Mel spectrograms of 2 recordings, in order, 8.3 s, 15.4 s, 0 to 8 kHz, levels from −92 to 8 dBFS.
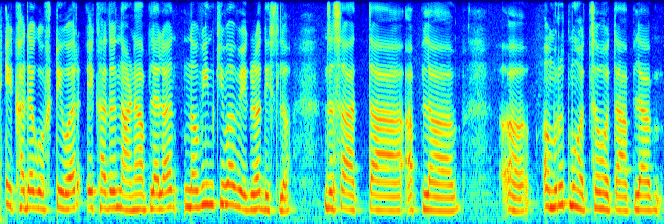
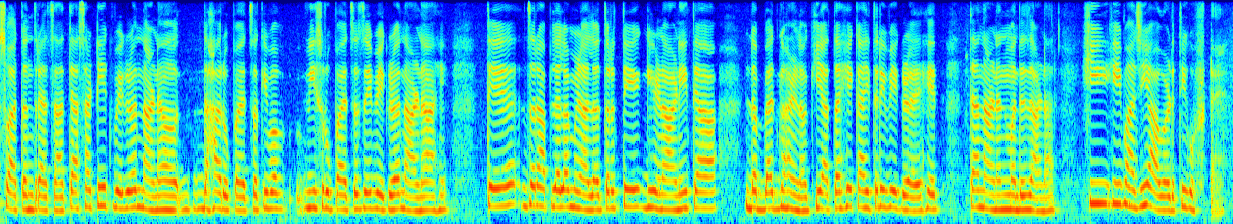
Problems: none marked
